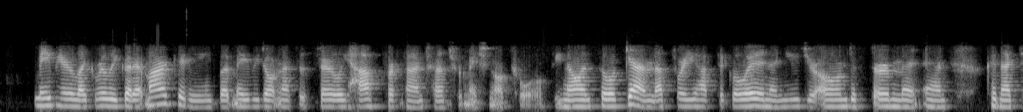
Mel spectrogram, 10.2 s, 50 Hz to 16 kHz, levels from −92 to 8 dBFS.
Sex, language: female, English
